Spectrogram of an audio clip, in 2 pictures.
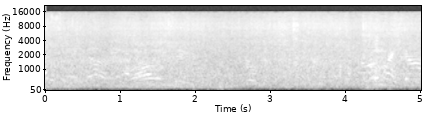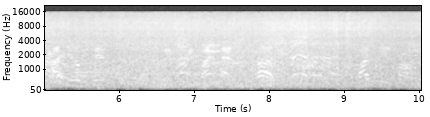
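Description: Background chatter of several people over the steady wash of shallow surf, with some wind noise.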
